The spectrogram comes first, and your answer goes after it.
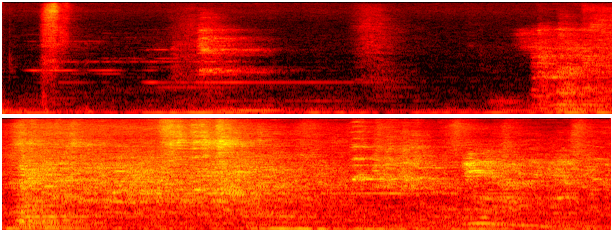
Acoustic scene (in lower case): elevator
